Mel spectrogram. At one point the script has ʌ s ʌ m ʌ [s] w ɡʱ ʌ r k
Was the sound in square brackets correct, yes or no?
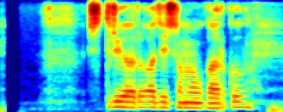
no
